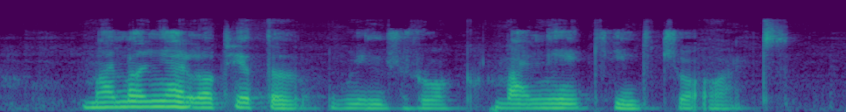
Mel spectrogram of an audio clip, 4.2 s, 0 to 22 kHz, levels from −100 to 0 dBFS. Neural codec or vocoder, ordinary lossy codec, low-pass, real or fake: codec, 24 kHz, 1.5 kbps, HILCodec; none; 10.8 kHz; fake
